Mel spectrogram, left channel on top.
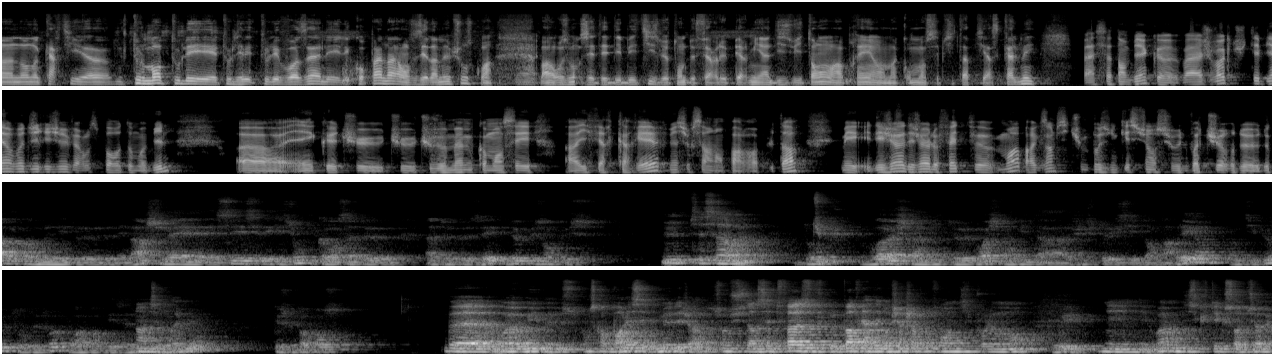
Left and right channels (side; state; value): both; different; correlation 0.00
